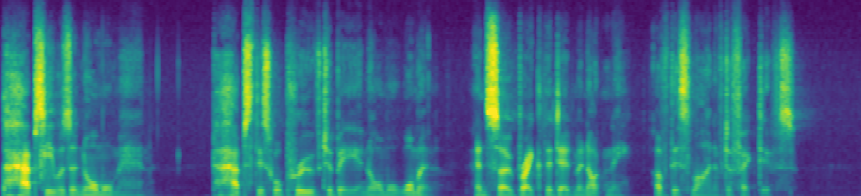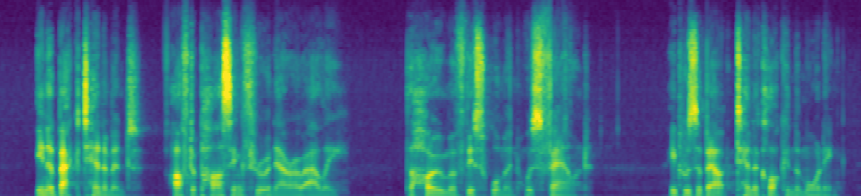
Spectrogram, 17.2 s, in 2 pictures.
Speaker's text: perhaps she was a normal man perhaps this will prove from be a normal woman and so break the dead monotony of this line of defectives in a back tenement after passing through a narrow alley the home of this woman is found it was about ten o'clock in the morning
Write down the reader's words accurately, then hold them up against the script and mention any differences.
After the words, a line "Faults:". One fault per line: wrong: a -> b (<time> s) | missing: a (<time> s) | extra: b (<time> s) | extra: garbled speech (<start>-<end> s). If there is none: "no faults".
perhaps he was a normal man perhaps this will prove to be a normal woman and so break the dead monotony of this line of defectives in a back tenement after passing through a narrow alley the home of this woman was found it was about ten o'clock in the morning
Faults:
wrong: she -> he (0.4 s)
wrong: from -> to (3.2 s)
wrong: is -> was (13.9 s)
